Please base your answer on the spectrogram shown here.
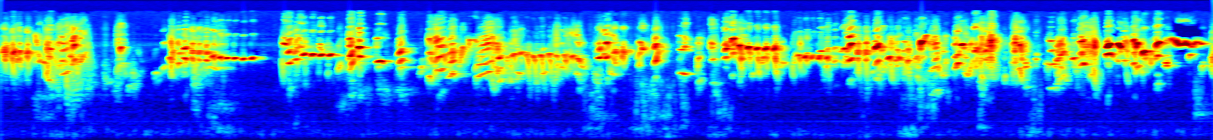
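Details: A Grey-crowned goldfinch delivers a long, lively, high-pitched twittering song, a fast jumble of chirps, trills and buzzy notes with only brief breaks.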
